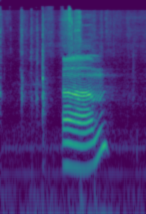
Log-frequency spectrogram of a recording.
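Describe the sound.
Computer mouse clicks, a few faint, sharp taps, followed by a person speaking briefly.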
